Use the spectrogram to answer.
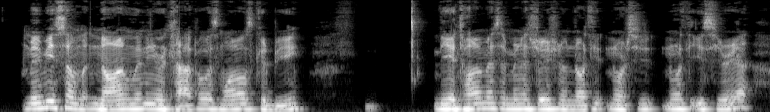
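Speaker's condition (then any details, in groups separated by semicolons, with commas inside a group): Spastic cerebral palsy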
